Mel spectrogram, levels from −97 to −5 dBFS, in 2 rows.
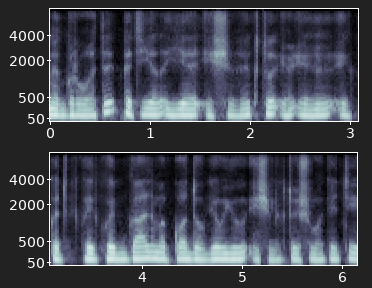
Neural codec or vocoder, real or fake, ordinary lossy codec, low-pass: codec, 24 kHz, 1.2 kbps, DualCodec; fake; AAC, 48 kbps; 7.2 kHz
